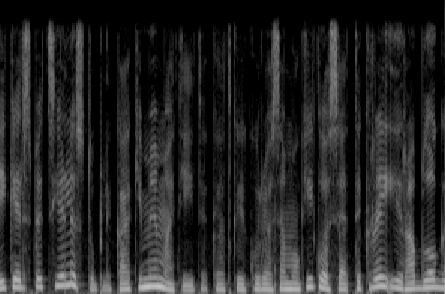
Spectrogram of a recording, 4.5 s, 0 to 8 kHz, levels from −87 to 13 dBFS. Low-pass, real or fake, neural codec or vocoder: 7.2 kHz; real; none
